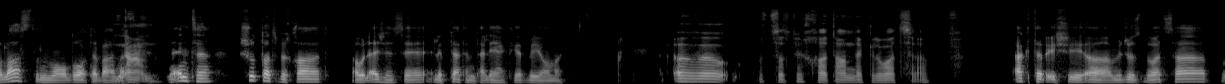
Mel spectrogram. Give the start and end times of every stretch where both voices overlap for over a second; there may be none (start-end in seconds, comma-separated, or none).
none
